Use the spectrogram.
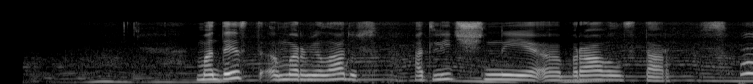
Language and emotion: Russian, neutral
